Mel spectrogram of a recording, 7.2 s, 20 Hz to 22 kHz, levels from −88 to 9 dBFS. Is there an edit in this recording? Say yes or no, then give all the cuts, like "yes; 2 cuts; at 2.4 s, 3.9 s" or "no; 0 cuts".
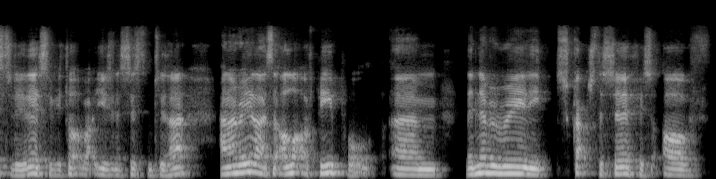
no; 0 cuts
